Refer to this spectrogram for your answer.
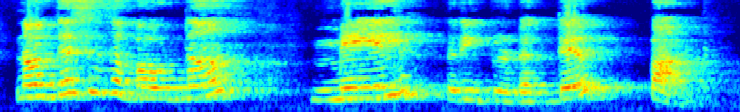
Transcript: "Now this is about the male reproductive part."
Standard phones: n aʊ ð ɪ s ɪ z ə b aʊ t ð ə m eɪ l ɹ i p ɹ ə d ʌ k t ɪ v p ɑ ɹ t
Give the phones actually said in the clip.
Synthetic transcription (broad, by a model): n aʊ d ɪ s ɪ z ə b aʊ t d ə m eɪ l ɹ i p ɹ ə d ʌ k t ɪ v p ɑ ɹ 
